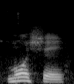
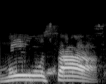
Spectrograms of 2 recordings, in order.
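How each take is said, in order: First: The name ends in an 'e' vowel. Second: The name ends in an open 'a' vowel.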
